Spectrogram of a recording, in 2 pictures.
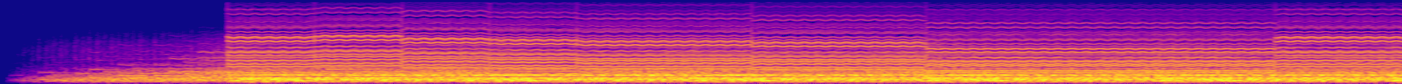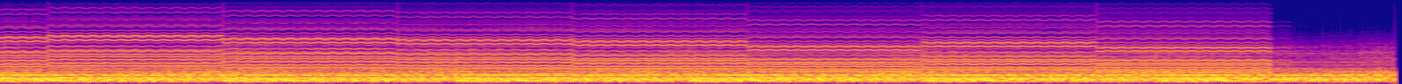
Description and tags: bad ending of video game ORGAN
when the evil guy kills you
